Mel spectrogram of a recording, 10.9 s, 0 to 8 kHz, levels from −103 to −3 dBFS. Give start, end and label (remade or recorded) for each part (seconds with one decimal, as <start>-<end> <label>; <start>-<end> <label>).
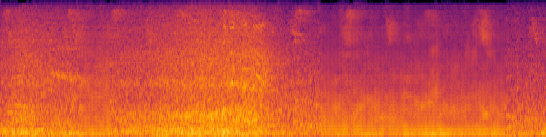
0.0-1.6 recorded; 1.6-2.2 remade; 2.2-6.4 recorded; 6.4-10.1 remade; 10.1-10.9 recorded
